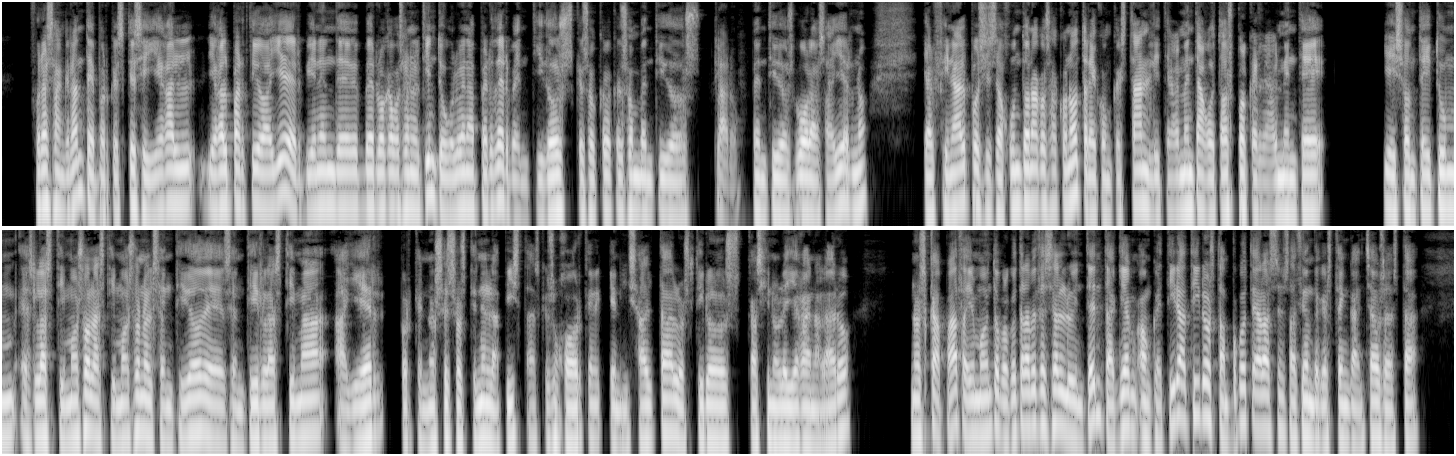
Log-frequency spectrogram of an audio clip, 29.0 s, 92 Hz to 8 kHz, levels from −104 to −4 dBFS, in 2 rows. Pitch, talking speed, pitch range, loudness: 125 Hz, 250 wpm, 120-135 Hz, -18 LUFS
